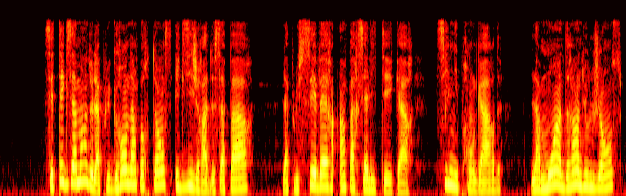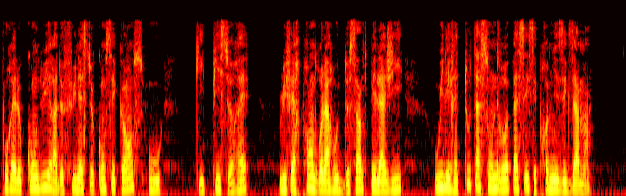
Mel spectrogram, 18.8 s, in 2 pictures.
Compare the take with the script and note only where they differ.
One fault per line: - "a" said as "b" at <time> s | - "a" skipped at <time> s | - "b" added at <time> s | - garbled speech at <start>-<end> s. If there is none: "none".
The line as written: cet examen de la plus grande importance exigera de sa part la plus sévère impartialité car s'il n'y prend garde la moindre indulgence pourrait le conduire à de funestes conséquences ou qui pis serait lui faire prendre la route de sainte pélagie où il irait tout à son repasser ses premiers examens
none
